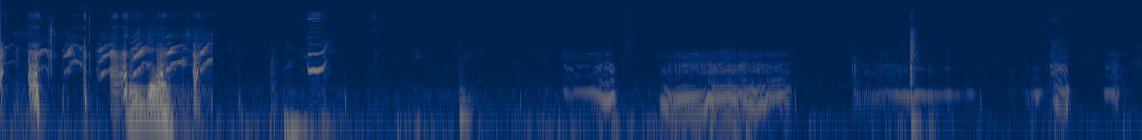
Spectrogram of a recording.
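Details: Orphaned coyote pups, three of them, taken in ahead of a wildlife rescue: thin rising and falling whines and squeals, a wavering whimpering run in the middle, with human speech at the start.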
